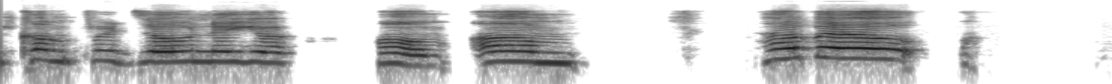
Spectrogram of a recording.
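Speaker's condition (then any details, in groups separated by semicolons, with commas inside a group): Cerebral palsy, spastic ataxic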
